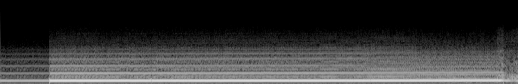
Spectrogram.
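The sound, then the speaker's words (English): A car driven at top speed along a road gives a loud, steady humming engine drone that cuts in abruptly, holds at one unchanging pitch for several seconds, then stops. “Dave overtakes another vehicle and drives at top speed along the road.”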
